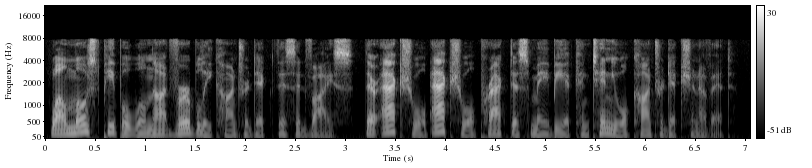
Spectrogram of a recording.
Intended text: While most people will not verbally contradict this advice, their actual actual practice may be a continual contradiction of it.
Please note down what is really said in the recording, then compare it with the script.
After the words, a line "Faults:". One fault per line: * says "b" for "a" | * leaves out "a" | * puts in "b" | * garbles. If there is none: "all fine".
While most people will not verbally contradict this advice, their actual actual practice may be a continual contradiction of it.
Faults:
all fine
